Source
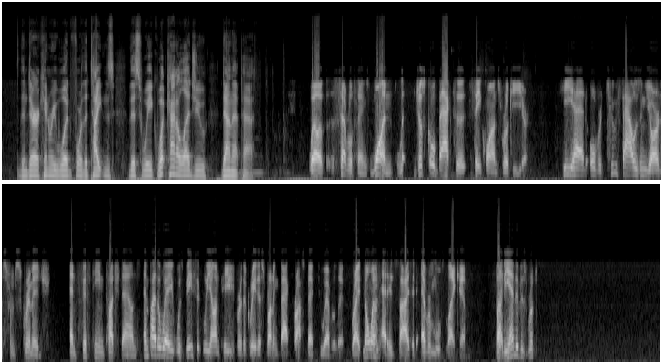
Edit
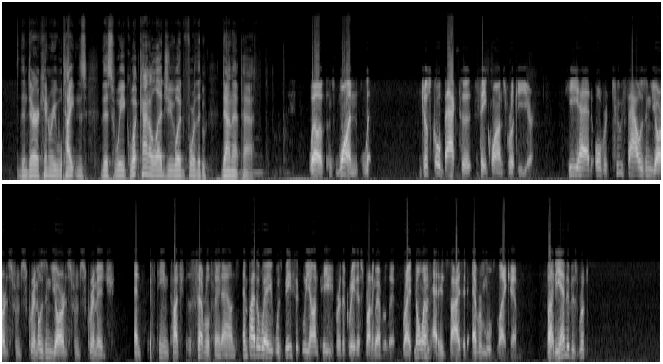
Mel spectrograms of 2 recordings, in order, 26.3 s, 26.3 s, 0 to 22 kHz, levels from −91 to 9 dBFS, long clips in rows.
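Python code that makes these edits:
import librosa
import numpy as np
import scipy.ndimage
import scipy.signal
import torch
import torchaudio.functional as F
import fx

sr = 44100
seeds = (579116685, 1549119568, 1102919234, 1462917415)

y = fx.studio_fade_out(x, sr, start_s=14.55, length_s=0.3)
y = fx.edit(y, sr, fx.move(start_s=1.2, length_s=0.55, to_s=4.01),
    fx.move(start_s=6.55, length_s=0.69, to_s=15.58),
    fx.insert_room_tone(at_s=8.18, length_s=0.8),
    fx.repeat(start_s=12.61, length_s=1.18, count=2),
    fx.cut(start_s=18.67, length_s=0.96), tone=tone)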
